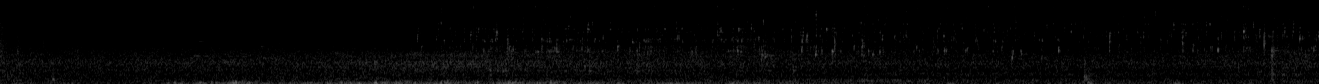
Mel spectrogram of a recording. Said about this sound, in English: So let's pour in the washer fluid.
